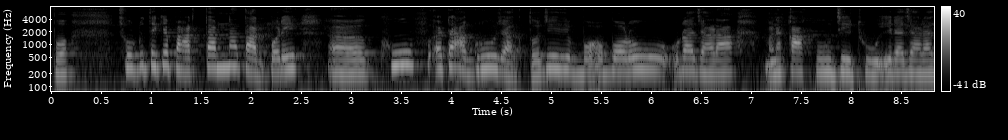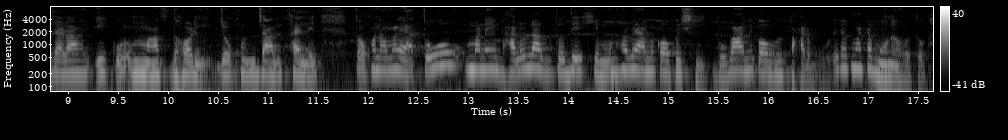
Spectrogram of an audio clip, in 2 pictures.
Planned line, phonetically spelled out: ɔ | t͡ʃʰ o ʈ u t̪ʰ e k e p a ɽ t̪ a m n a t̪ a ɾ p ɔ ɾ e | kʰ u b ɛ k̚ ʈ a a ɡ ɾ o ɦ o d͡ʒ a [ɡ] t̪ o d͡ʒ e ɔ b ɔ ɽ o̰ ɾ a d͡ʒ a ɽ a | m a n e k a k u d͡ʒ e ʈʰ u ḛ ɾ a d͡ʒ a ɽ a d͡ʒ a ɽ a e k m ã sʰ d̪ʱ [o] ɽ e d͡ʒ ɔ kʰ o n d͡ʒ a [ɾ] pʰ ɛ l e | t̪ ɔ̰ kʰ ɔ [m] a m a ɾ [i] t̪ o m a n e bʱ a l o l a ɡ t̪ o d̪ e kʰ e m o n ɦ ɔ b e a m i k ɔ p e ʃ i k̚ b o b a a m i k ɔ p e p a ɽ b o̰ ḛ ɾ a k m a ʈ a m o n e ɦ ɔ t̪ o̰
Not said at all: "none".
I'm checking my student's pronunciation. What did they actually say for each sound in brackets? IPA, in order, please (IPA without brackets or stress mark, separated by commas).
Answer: ɡ, ɔ, l, n, ɛ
